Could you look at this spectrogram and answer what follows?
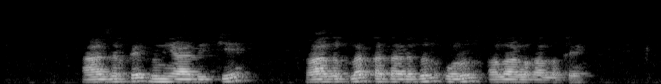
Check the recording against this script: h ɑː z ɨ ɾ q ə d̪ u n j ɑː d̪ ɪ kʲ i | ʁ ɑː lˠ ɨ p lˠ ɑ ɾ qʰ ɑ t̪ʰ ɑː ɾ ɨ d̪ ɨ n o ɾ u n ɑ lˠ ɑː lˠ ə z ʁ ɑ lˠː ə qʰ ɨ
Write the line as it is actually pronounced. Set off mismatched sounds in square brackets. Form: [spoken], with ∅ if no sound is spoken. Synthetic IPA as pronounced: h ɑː z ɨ ɾ q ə d̪ u n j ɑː d̪ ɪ kʲ i | ʁ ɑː lˠ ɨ p lˠ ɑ ɾ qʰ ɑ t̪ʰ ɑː ɾ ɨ d̪ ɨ n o ɾ u n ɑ lˠ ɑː lˠ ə [∅] ʁ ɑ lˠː ə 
